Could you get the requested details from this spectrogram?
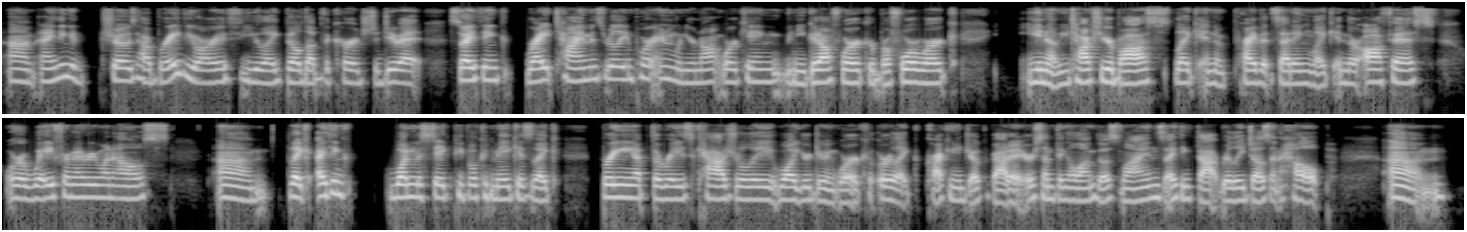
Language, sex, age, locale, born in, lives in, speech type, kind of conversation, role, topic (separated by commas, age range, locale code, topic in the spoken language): English, female, 25-29, en-US, United States, United States, conversation, unstructured, none, How do you build a strong case for a raise?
